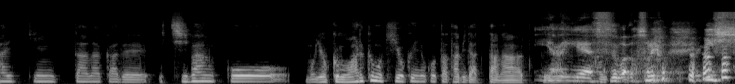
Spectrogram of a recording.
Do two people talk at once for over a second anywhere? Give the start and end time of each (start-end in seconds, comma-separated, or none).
5.3-6.6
